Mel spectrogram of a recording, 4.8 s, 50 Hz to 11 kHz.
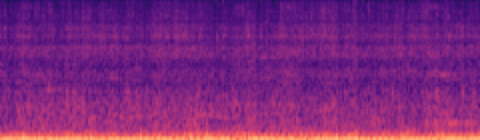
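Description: Front-wheel-drive stock figure-8 race car's engine idling steadily while the car sits stopped, heard from inside its stripped cabin as an even low drone.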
